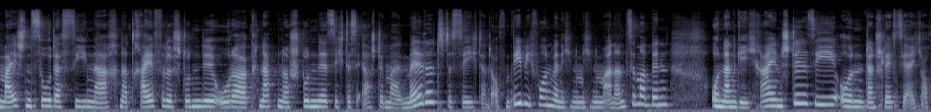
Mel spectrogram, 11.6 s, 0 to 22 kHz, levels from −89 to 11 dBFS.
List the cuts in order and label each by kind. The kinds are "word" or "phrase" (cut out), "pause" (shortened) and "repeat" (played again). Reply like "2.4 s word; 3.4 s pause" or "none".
6.1 s word; 7.3 s repeat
